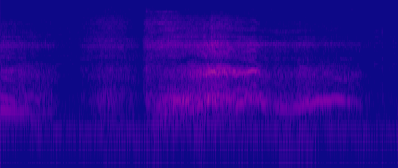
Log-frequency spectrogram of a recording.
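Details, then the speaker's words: Adult's breath with a musical, whistling wheeze through a long breath out; person says the wheezing sometimes wakes them at night. "And I wake myself up sometimes because I can hear myself wheezing."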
